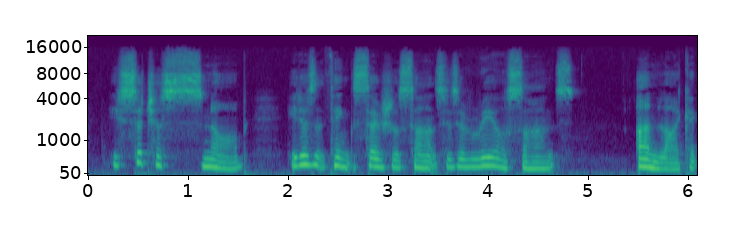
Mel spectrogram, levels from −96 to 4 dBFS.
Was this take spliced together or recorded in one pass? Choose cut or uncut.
uncut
